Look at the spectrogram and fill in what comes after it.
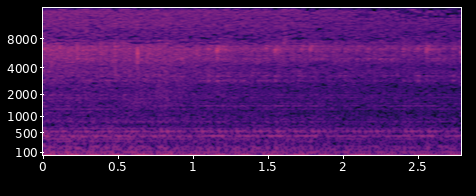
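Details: Samsung refrigerator with linear compressor: deep hum with a dull repeated thumping in the first second; the linear compressor is knocking and has failed.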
